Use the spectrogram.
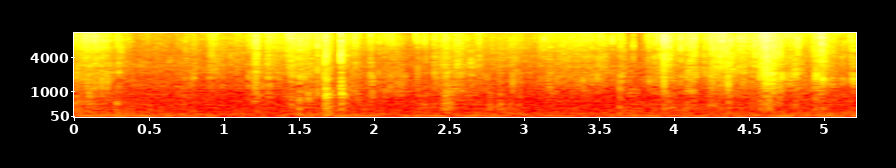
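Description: Plastic wrapping crinkles and crackles continuously around a card-making kit as it is unwrapped close up, with no talking.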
